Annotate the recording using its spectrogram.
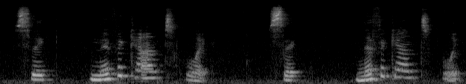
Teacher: So a stress is on the second syllable, and it would be significantly.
